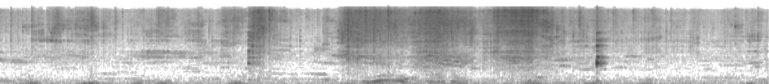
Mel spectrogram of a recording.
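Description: Food frying in hot oil, sizzling in swells that come and go, with one sharp click about six seconds in.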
